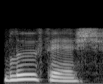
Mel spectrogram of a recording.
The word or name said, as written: bluefish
